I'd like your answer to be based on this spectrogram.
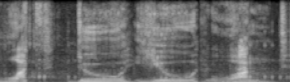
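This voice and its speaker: Growling, a man performs a put-on character voice. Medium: game stream. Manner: pompous, easily flustered.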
